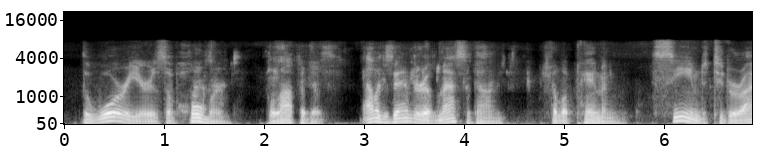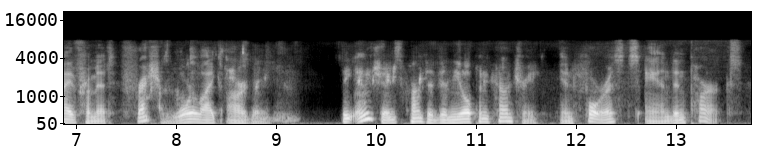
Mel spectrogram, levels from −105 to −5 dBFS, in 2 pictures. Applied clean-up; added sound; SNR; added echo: neural mask model Resemble Enhance denoiser.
